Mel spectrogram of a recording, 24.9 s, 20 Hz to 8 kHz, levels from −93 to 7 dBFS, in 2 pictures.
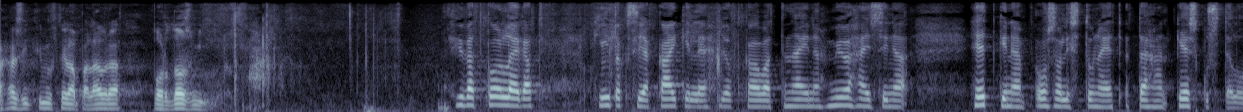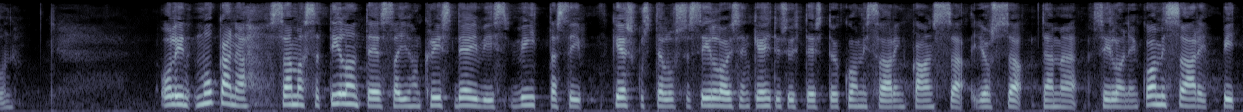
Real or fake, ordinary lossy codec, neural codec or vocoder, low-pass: fake; none; codec, 16 kHz, 4 kbps, X-Codec, WavLM features, trained on Multilingual LibriSpeech; 7.2 kHz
